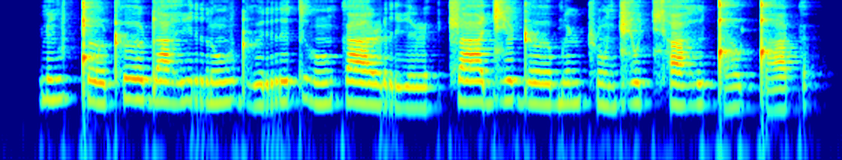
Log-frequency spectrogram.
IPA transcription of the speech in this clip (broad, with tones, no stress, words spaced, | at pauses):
ɽĩ˨˥vǃɵ˧˩˧u̯ʈʰɵː˦ ɖa˦˨ɦi˦ rũ˩˧vɖʱʉ˩rɨ˨˥tɦũ˩˧ kaː˦˨ɭri˩ɭ | ʈ͡ʂaː˦d͡ʑɨ˦ ɖɵː˧˩˧bẽ˨˥ɖʈ͡ʂũ˩ d͡ʑo˦ t͡ɕʰa˦˨ɦɨ˦ɡ͡ǃɐ̃˦˨u̯ɡ͡ǃa˧˩˧k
